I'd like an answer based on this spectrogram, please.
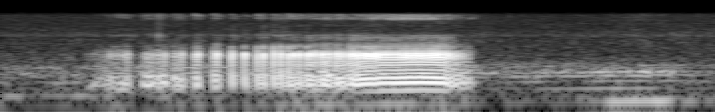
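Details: Jade, a female Shih Tzu asleep on her back indoors, gives one long snore: a rapid train of rattling pulses that speeds up and smooths into a steady nasal drone before stopping abruptly.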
